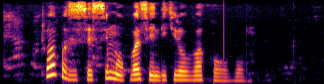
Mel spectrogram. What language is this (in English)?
Ganda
